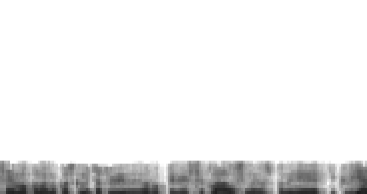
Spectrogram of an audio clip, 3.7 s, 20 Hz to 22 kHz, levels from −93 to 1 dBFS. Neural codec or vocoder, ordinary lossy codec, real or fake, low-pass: codec, 16 kHz, 2 kbps, X-Codec, WavLM features, trained on Multilingual LibriSpeech; MP3, 16 kbps; fake; 3.6 kHz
